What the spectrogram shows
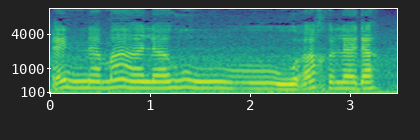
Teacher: Hu tu, hu bertemu dengan alif, Jadi hukum baca mad silah tawilah ni menurut riwayat Imam Hafs, daripada Imam Asim, daripada Tariq Asy-Syatibi ni kadarnya ialah 4 ataupun 5 harakat. Kita nak baca 4 boleh, baca 5 pun boleh.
